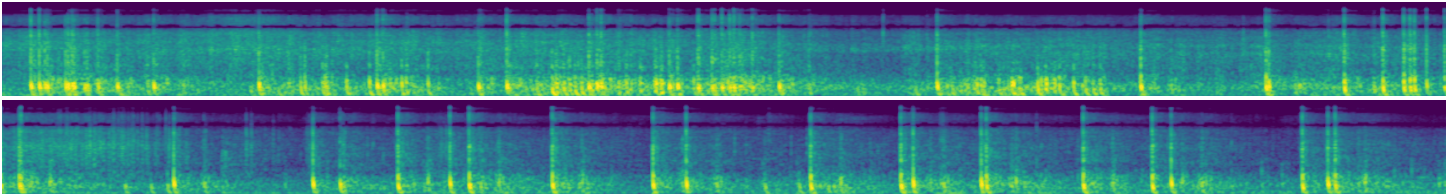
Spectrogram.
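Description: Fireworks going off in a rapid, continuous run of bangs and crackles. For the first few seconds the reports blur into a dense rumble; after that they come as many separate sharp cracks, several a second.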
